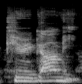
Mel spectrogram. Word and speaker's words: kirigami: But it's a kirigami. – Kirigami. Okay. – It's like an origami. Origami, origami, right? – Yes, yes. – So kirigami is, ori means the fold.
